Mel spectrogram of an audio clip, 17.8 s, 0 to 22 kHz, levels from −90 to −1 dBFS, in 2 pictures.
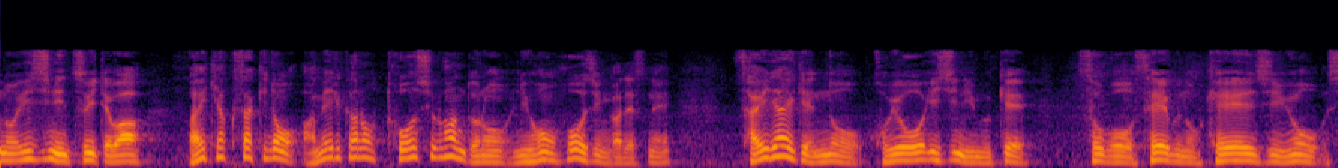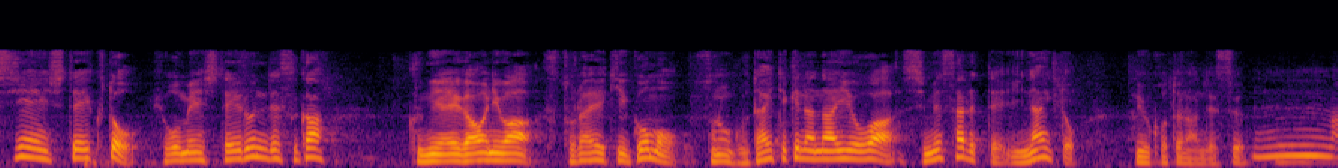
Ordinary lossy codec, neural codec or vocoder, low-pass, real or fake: MP3, 48 kbps; none; 7.2 kHz; real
